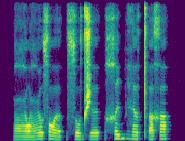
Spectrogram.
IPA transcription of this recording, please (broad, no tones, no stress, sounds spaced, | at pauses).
ʕ ɔ ʕ o s ɔ ə̯ | s o d ʒ ɘ | χ i bʱ ɛ ə̯ tʼ ɐ x ɐ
